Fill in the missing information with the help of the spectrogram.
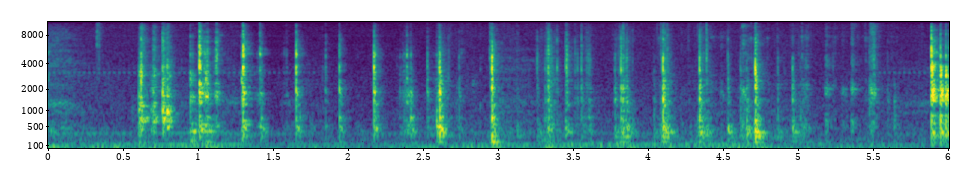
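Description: Quick, irregular small clicks and ticks, several a second, of a hand screwdriver working the screws out of the plastic retention brackets around a motherboard's CPU socket.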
